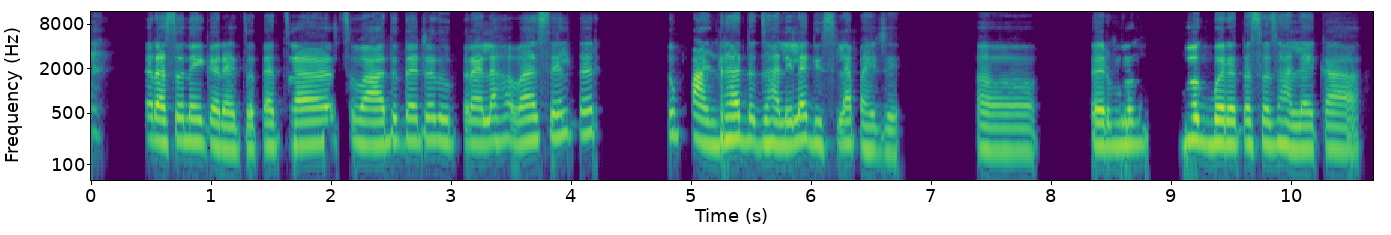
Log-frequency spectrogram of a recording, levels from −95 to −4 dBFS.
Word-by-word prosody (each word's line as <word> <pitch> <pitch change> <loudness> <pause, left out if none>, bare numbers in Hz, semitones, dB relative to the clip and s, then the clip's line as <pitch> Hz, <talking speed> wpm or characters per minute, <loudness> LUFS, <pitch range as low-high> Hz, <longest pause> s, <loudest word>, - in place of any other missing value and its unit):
तर 240 -4 -6
असं 215 +1 +4
नाही 210 -1 +2
करायचं, 175 -4 0
त्याचा 190 +1 +1 0.2
स्वाद 190 0 +1
त्याच्यात 215 +1 0
उतरायला 200 0 0
हवा 210 -1 -1
असेल, 240 +3 -1
तर 260 - +1 0.6
तो 255 - -2
पांढरा 220 0 +5
झालेला 200 +1 +2
दिसला 195 -1 -3
पाहिजे. 160 -3 -5 0.7
अ, 170 - -3 0.9
तर 185 0 +5
मग, 190 +1 -2 0.4
बघ 220 0 +7
बरं 200 -1 +6
तसं 195 0 0
झालंय 175 -3 -1
का? 170 -1 -2
195 Hz, 135 wpm, -22 LUFS, 185-215 Hz, 0.9 s, बघ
